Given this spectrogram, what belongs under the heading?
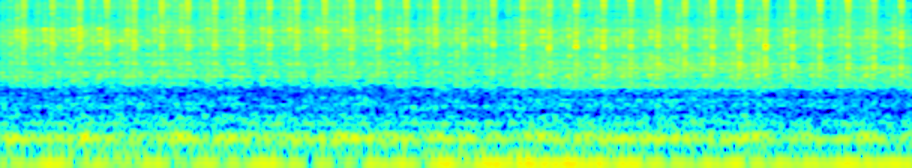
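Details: Moskvich engine at idle: a sharp, regular knock of about three per second inside the engine. Cause not yet pinned down.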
